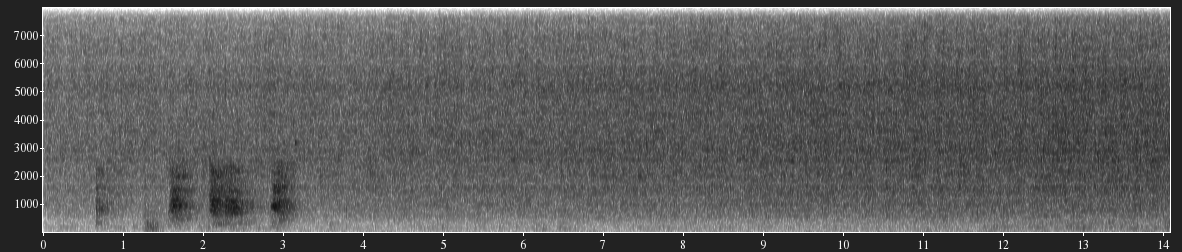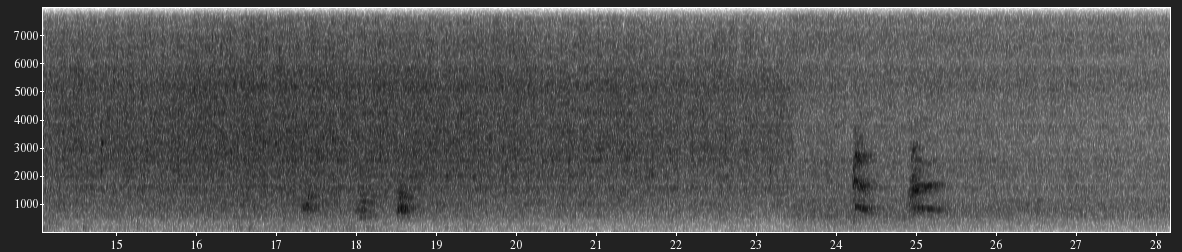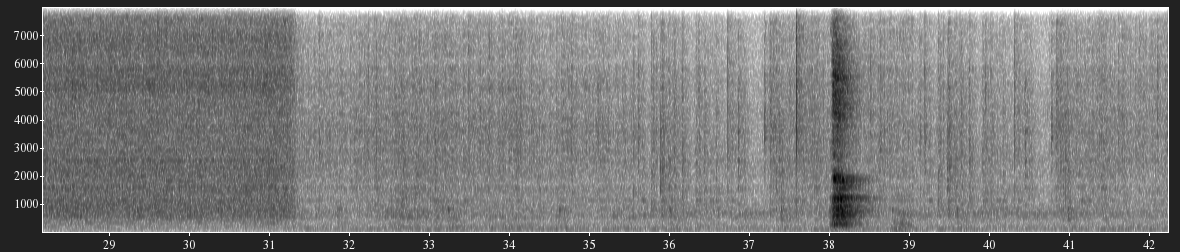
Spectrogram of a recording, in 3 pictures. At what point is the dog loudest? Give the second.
38 s.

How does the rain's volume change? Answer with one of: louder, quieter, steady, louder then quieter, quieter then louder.
louder then quieter.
